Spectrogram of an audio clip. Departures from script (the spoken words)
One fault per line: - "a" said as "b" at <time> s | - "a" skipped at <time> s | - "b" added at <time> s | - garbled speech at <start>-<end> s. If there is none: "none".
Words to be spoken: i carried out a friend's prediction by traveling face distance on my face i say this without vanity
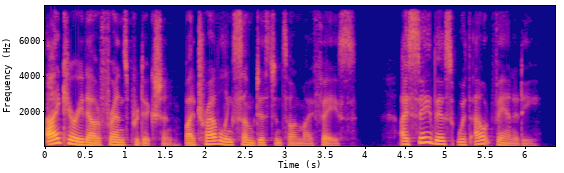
- "face" said as "some" at 2.4 s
